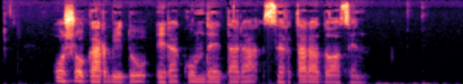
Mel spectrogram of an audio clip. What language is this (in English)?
Basque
